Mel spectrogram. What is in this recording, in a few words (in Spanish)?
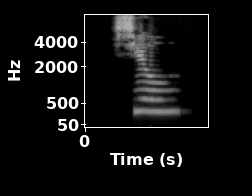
"星", Chino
